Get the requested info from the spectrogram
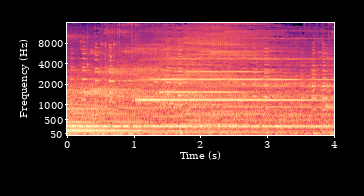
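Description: Dark ambient electronic music: a steady low drone under sustained held tones, with higher held tones entering about a second in.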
